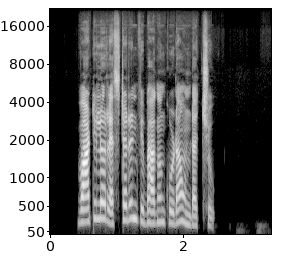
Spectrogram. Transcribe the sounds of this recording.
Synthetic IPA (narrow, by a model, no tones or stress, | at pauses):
ʋaːʈilo̞ːɾesʈɐɾeɳʈʋibʱaːɡɐmkuːɽaːuɳɖɐt͡ʃːu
